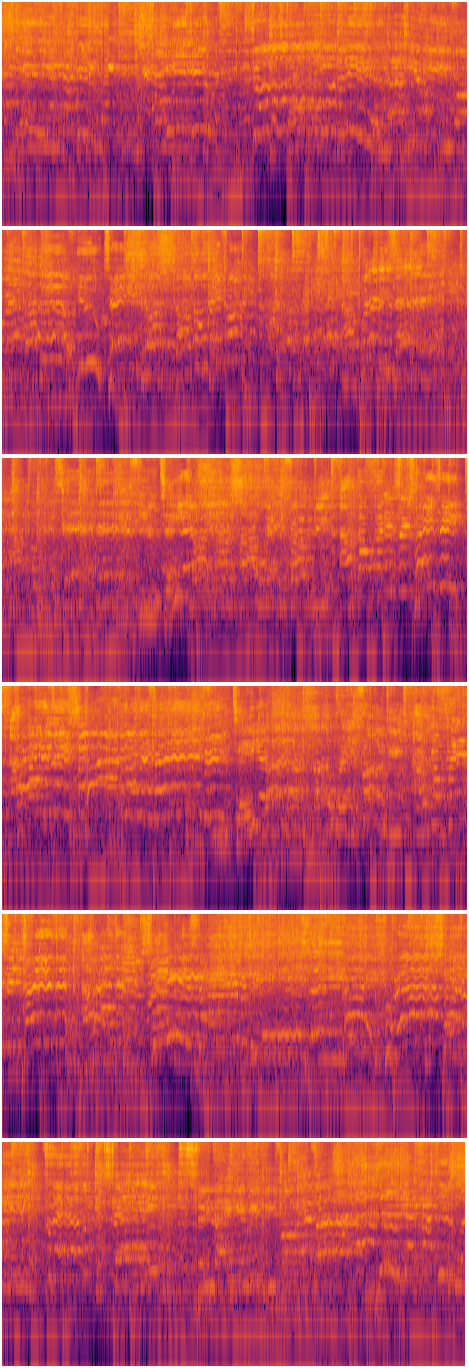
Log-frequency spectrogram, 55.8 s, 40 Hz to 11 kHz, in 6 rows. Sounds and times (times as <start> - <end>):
Music of Latin America: 0.0 - 55.7
Singing: 0.0 - 55.7.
